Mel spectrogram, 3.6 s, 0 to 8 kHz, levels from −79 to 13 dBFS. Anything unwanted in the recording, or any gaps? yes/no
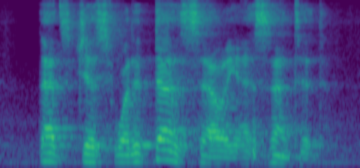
no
